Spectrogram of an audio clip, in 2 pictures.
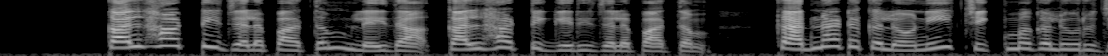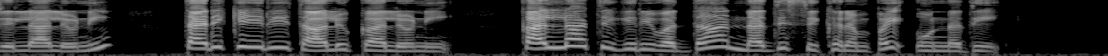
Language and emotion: Telugu, neutral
